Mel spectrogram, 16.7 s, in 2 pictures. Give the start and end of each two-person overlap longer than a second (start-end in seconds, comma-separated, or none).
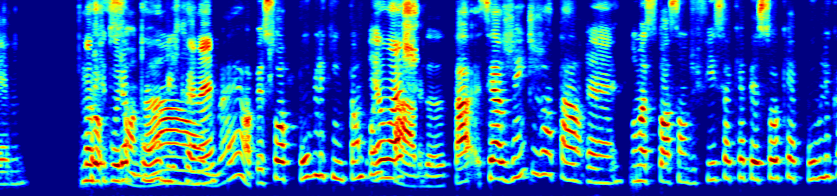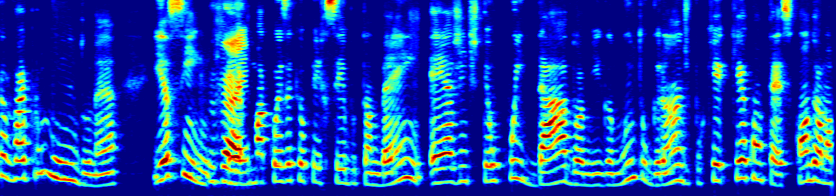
0.9-2.2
